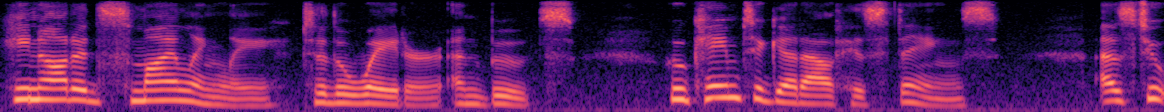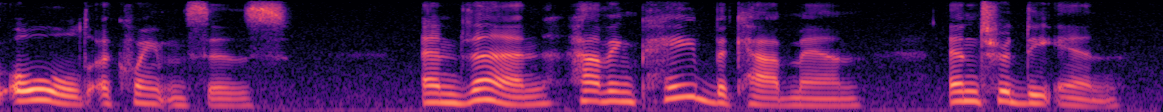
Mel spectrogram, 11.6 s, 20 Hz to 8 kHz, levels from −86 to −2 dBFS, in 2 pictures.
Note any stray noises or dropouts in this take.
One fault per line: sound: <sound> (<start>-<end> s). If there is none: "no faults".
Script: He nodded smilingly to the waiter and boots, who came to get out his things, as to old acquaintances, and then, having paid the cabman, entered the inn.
no faults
